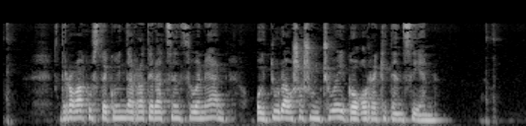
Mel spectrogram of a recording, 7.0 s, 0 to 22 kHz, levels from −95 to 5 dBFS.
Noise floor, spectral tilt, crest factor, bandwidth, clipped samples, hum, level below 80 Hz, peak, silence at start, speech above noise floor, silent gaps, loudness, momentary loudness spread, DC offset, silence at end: -61 dBFS; -5.5 dB/octave; 18 dB; 11.5 kHz; under 0.1%; none; -62 dBFS; -6 dBFS; 0.1 s; 38 dB; none; -23 LUFS; 7 LU; under 0.1%; 0.5 s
